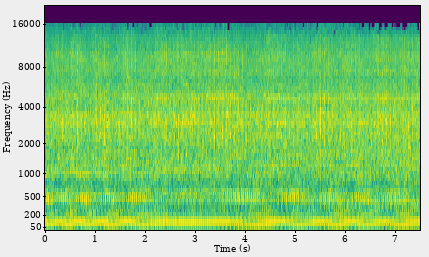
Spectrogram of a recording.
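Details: Kohler Magnum 20 after a carburetor rebuild, mixture screw turned in from about 1.5 turns out while fine-tuning. Fast, even single-cylinder thumping at steady speed with no misses or stumbles. The engine should be at operating temperature for this adjustment.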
